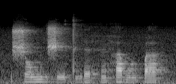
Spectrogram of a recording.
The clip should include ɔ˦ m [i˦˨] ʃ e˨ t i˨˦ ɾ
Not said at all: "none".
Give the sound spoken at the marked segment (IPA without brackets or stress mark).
i˦˨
